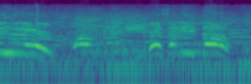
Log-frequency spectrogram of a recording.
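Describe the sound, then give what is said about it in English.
A large crowd of anti-government protesters begins marching at a rally at a busy traffic circle in Managua, voices shouting and calling out over a steady loud hubbub, with several long rising-and-falling cries standing out above the din. “At a busy traffic circle in Managua, a large crowd of anti-government protesters begin marching at a recent rally.”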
